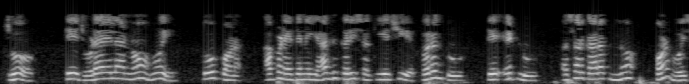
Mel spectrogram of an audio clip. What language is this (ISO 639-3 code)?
guj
